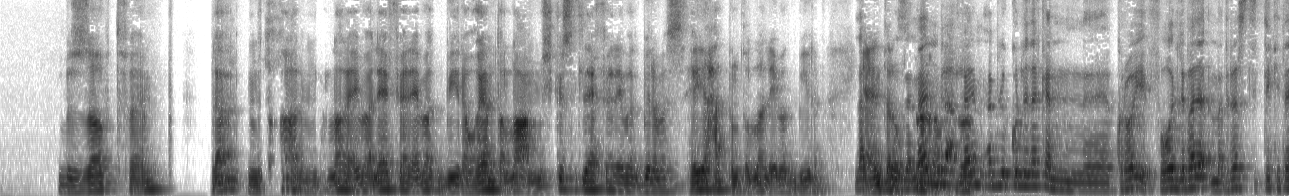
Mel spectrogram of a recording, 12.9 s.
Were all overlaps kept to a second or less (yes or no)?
no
